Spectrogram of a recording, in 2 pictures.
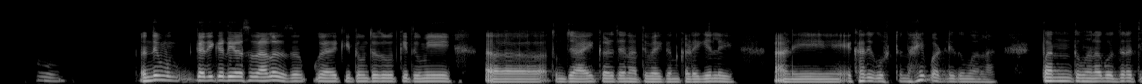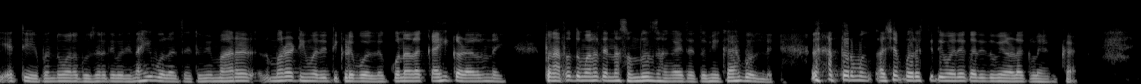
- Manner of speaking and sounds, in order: tapping; chuckle
- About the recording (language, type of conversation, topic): Marathi, podcast, लहानपणी दोन वेगवेगळ्या संस्कृतींमध्ये वाढण्याचा तुमचा अनुभव कसा होता?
